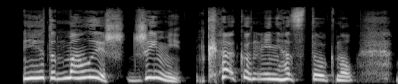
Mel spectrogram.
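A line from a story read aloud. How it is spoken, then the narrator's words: Giggling. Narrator (Russian): Брэд хихикнул, вспомнив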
